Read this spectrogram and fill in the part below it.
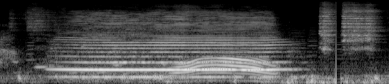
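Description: A train's loud horn blares for about two and a half seconds over rumbling wheels, then fades into clattering rail noise as it enters a road-rail bridge.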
